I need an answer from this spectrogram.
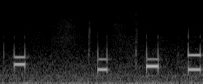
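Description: Telephone being dialled on a touch-tone keypad, with four short beeps at uneven intervals over faint background hiss.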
